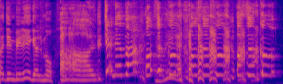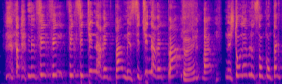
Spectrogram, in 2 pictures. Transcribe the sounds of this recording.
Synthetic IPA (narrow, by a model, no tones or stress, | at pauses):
ad̪ɛmbeleeɡalmɑ̃a | t̪anɛbaɔ̃səkuɔ̃səkuʁɔ̃səkuʁ | amɛfilfilfilsit̪ynaʁɛt̪̚pamɛsit̪ynaʁɛt̪̚pawɛbaʒət̪ɑ̃lɛvləsɑ̃kɔ̃t̪ak̚t̪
